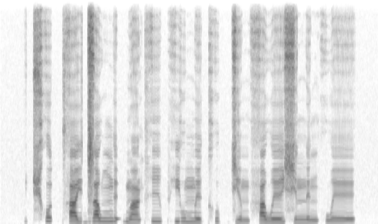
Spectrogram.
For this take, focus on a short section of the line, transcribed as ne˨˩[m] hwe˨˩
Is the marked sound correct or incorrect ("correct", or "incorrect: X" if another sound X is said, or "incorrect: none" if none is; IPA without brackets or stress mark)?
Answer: incorrect: ŋ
